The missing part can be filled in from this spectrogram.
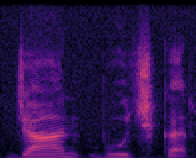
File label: jaana buujhakara, Hindi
